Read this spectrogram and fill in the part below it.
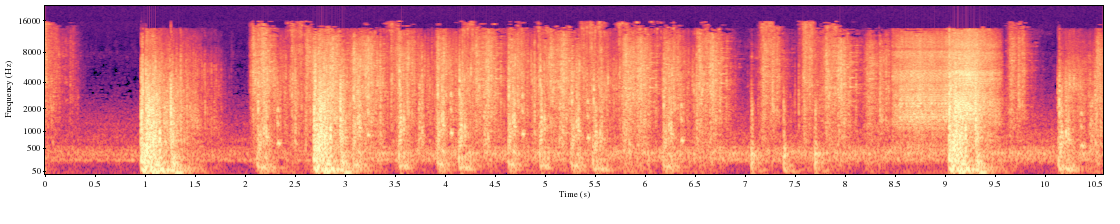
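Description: A heavy thud lands on wood.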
